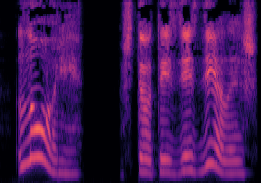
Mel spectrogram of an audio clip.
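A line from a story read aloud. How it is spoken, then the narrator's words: Cried out. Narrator (Russian): Эмили которая вскрикнула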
